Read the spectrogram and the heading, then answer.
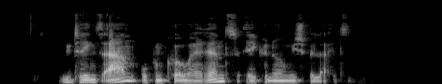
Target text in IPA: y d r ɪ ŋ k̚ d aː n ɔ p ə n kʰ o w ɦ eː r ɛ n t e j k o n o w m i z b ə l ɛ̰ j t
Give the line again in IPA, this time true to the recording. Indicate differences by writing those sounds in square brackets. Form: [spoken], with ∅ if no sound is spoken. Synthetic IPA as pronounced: y d r ɪ ŋ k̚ [t] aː n ɔ p ə n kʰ o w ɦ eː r ɛ n t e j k o n o w m i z b ə l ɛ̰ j t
